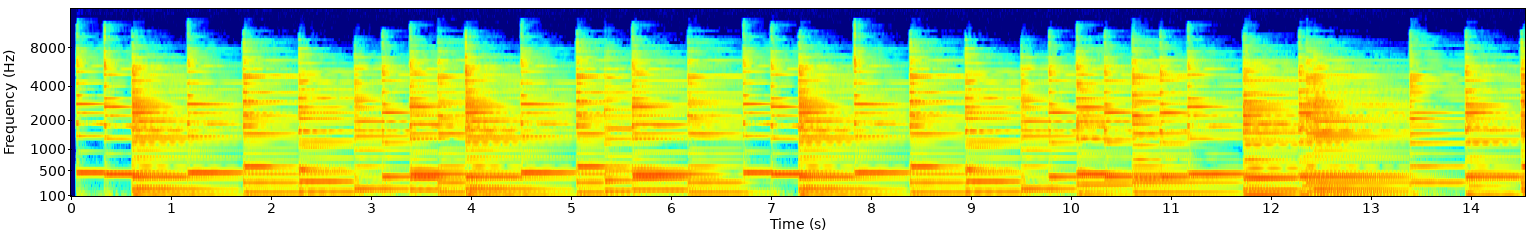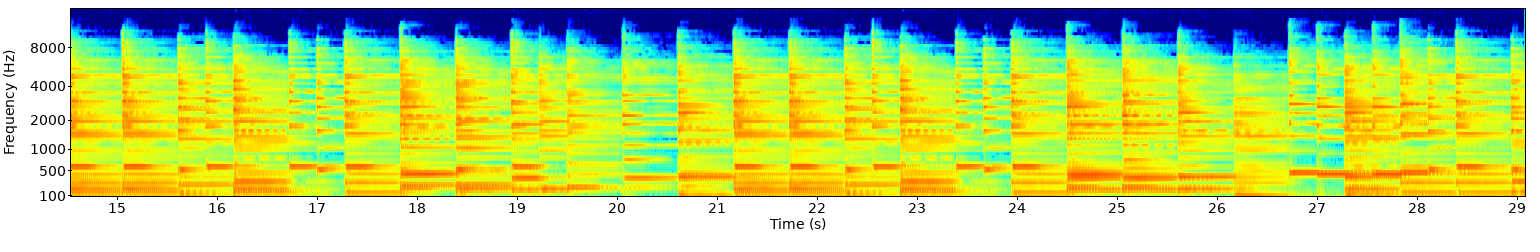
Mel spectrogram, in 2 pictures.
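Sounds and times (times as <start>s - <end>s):
piano minuet: 0.0s - 29.0s.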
